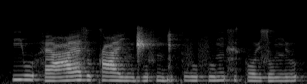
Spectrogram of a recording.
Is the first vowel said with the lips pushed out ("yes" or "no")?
yes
